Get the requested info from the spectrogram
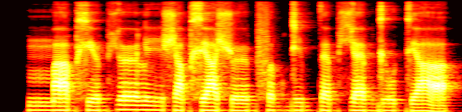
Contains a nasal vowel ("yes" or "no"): no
